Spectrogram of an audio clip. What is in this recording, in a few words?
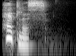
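"headless", British English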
